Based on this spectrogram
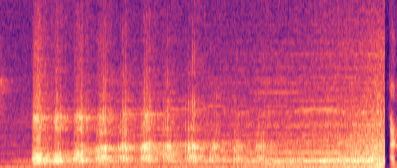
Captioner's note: evil laughter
